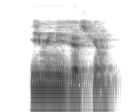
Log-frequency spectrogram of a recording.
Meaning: immunization
- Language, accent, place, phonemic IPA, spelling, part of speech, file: French, France, Lyon, /i.my.ni.za.sjɔ̃/, immunisation, noun, LL-Q150 (fra)-immunisation.wav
